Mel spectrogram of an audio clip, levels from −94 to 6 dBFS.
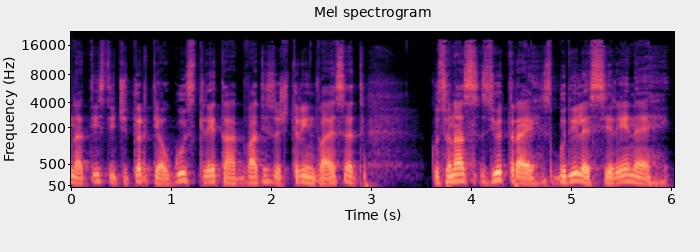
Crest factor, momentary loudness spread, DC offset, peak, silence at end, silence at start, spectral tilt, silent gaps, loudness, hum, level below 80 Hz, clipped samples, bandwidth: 16 dB; 8 LU; under 0.1%; 0 dBFS; 0.1 s; 0 s; -5.5 dB/octave; none; -16 LUFS; none; -42 dBFS; under 0.1%; 18 kHz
